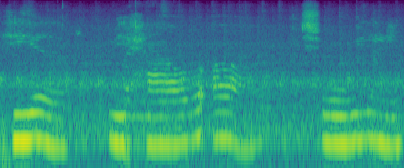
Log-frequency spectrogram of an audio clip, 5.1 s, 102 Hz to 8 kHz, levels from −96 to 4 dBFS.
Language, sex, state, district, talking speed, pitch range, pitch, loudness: English, female, Andhra Pradesh, Sri Satya Sai, 70 wpm, 190-210 Hz, 200 Hz, -16 LUFS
